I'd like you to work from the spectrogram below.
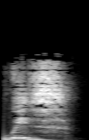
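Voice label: "whizz", British English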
